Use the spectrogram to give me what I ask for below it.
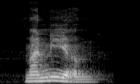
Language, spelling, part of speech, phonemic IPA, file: Dutch, manieren, noun, /mɑ.ˈniː.rə(n)/, Nl-manieren.ogg
- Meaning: 1. plural of manier 2. manners (proper conduct)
